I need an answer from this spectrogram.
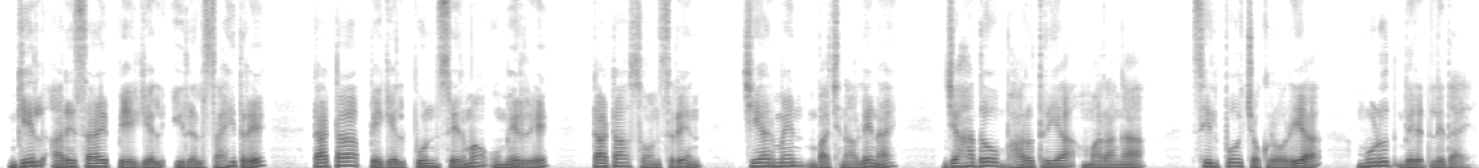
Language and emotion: Santali, neutral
